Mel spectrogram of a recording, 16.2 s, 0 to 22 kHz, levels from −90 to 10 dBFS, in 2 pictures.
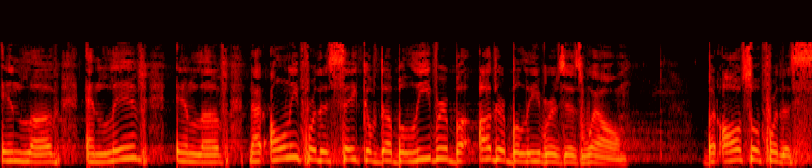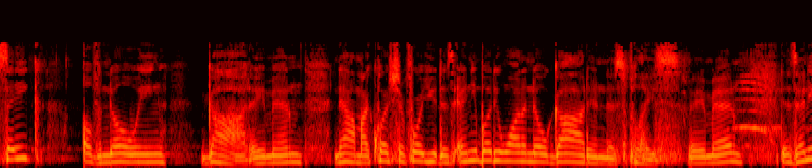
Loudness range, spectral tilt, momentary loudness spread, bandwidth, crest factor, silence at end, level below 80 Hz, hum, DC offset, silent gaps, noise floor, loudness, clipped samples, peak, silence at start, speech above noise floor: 2 LU; -5 dB/octave; 6 LU; 7.6 kHz; 22 dB; 0 s; -70 dBFS; none; under 0.1%; none; -64 dBFS; -36 LUFS; under 0.1%; -14 dBFS; 0 s; 28 dB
